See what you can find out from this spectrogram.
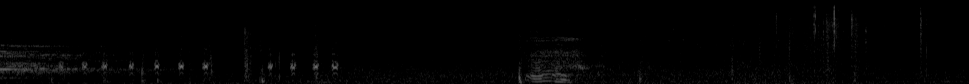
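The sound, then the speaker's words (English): A chicken pecks in a quick run of about a dozen sharp taps, then goes quiet before soft clucking and scattered rustling noises follow. “The calculating cape on, the pecking Pythagorean.”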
